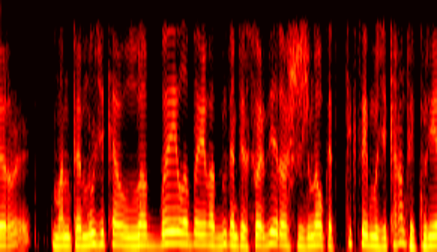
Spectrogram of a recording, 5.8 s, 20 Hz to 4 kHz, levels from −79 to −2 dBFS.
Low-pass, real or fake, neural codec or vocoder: 3.6 kHz; fake; codec, 44.1 kHz, 1.7 kbps, Pupu-Codec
